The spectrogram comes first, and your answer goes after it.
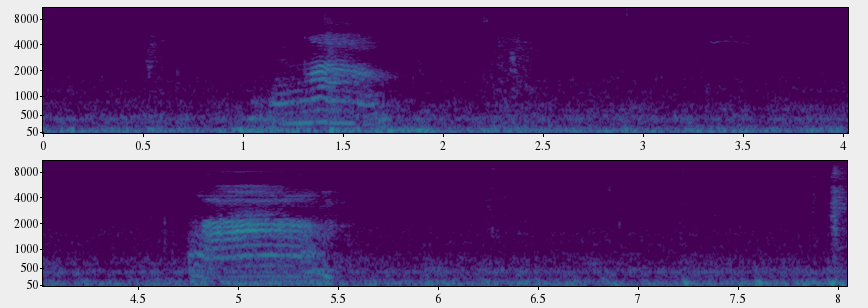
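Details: House cat waiting for breakfast in the morning, giving two drawn-out, harmonic meows about three and a half seconds apart, each rising then falling, over a low steady indoor hum.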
